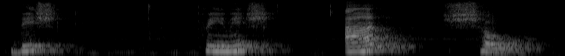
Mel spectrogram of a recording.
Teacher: it's going to be sh with no vibration, as in dish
